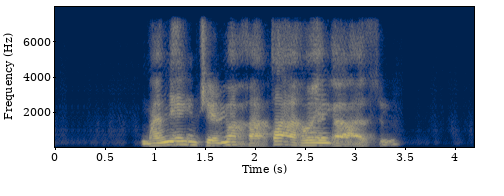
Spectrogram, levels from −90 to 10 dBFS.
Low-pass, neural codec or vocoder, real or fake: 7.2 kHz; codec, 16 kHz, 1 kbps, FreqCodec, smaller model; fake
